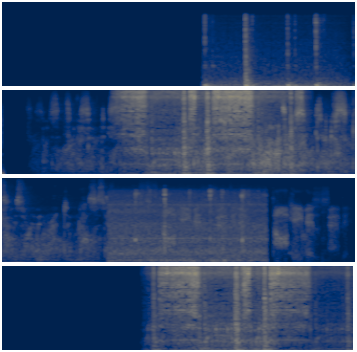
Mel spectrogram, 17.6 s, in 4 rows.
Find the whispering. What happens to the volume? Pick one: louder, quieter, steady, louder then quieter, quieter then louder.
louder then quieter.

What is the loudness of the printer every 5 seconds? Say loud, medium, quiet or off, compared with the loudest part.
off, loud, off, loud.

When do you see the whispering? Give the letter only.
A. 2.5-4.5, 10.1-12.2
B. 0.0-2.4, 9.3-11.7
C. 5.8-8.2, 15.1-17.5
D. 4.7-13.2
D.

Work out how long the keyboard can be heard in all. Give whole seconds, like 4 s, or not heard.
4 s.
